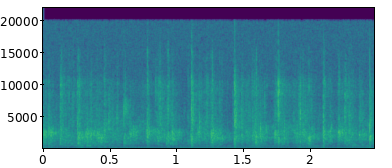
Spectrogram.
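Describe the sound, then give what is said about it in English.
A church audience applauds steadily during a service, giving a hand clap to the Lord, dense overlapping hand claps at moderate loudness, with a low electrical hum running underneath. “I wonder, would you give that hand clap to the King of Kings and to the Lord of Lords?”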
